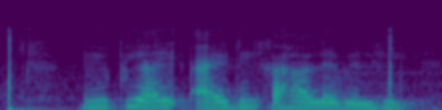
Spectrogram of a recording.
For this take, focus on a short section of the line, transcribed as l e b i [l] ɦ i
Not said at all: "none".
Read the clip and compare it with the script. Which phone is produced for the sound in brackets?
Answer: l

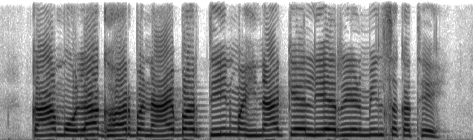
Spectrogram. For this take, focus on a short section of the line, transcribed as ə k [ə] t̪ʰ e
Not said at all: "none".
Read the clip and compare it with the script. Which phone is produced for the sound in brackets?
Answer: ə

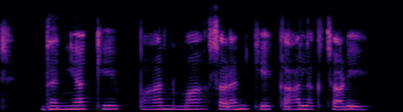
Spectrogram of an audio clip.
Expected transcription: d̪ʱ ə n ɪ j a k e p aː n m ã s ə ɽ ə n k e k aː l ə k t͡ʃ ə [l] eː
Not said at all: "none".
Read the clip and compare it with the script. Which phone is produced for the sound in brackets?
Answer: ɽ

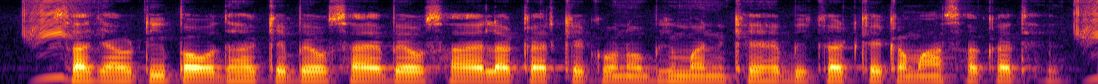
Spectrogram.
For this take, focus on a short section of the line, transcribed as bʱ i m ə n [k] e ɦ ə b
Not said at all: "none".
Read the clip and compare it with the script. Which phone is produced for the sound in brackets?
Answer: kʰ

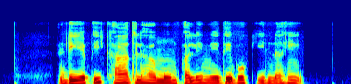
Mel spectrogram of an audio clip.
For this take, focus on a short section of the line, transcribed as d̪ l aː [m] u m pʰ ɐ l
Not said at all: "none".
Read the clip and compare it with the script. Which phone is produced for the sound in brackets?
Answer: m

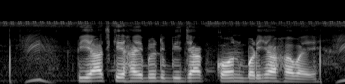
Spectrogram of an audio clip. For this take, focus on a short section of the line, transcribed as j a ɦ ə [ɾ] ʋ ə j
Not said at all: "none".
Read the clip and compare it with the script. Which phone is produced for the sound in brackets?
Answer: none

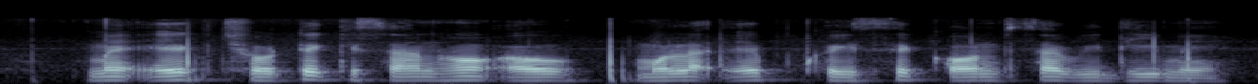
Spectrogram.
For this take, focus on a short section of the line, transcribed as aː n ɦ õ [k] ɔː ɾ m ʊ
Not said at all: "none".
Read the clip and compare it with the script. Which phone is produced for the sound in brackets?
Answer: ʔ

